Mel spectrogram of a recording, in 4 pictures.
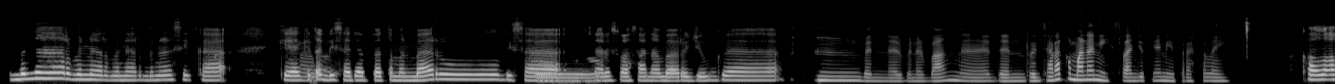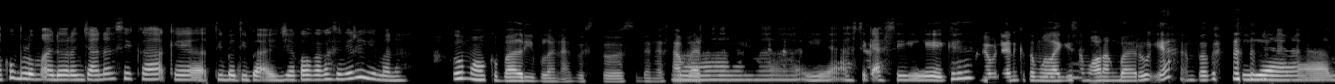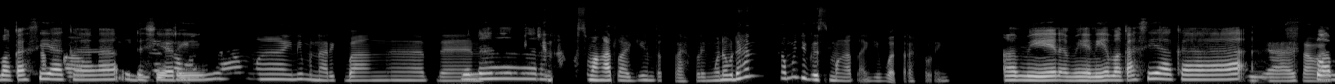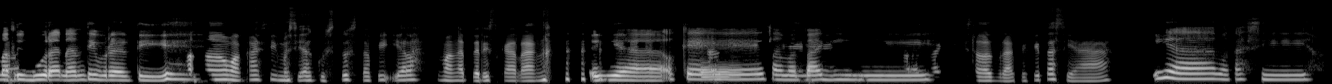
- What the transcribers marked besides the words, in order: other background noise; in English: "traveling?"; tsk; static; distorted speech; drawn out: "Wah"; chuckle; chuckle; unintelligible speech; in English: "sharing"; in English: "traveling"; in English: "traveling"; chuckle; chuckle
- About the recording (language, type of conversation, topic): Indonesian, unstructured, Pernahkah kamu bertemu orang baru yang menarik saat bepergian?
